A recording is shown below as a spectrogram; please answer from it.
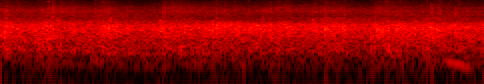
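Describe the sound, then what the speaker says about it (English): Audience applause at a scholarship event, a dense, even roar of clapping from a crowd that stays constant and fairly loud for the whole short stretch, with no talk above it. "Let's give her a round of applause."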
